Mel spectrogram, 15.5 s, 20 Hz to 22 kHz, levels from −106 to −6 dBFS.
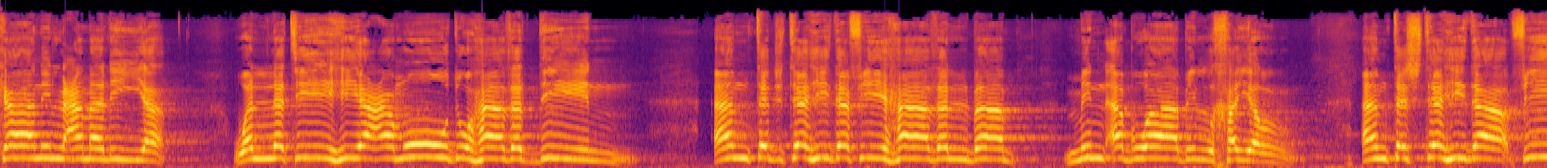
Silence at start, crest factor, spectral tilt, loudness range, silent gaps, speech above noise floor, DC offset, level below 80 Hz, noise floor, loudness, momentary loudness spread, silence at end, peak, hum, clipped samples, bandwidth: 0 s; 16 dB; -2 dB/octave; 3 LU; none; 30 dB; under 0.1%; -50 dBFS; -46 dBFS; -15 LUFS; 8 LU; 0 s; 0 dBFS; none; under 0.1%; 16.5 kHz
